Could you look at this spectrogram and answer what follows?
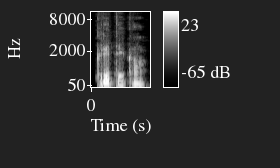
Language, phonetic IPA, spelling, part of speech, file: Polish, [ˈkrɨtɨka], krytyka, noun, Pl-krytyka.ogg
